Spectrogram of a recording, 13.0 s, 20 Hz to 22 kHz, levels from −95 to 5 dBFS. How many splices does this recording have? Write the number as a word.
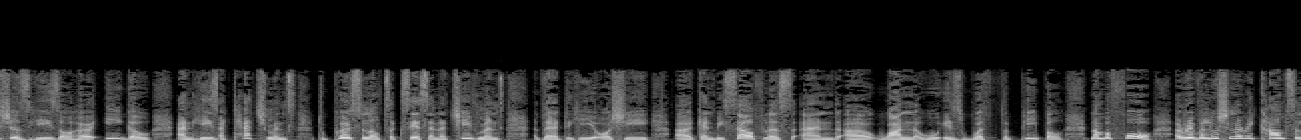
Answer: two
